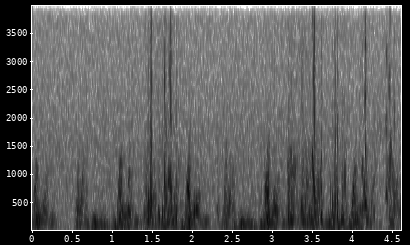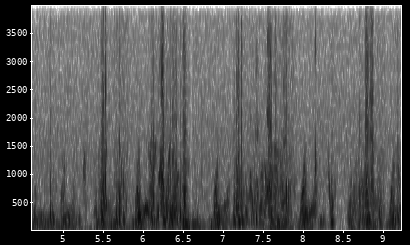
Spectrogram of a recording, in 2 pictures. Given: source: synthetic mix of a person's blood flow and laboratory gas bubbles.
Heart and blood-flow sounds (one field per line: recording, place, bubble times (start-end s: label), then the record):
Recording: Doppler ultrasound of blood flow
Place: precordium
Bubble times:
1.19-1.23 s: bubbles
1.40-1.91 s: bubbles
3.00-3.06 s: bubbles
3.17-3.66 s: bubbles
3.71-3.95 s: bubbles
4.09-4.31 s: bubbles
4.41-4.54 s: bubbles
4.62-5.07 s: bubbles
5.24-5.30 s: bubbles
5.37-5.80 s: bubbles
6.05-6.70 s: bubbles
7.11-7.92 s: bubbles
8.13-8.20 s: bubbles
8.29-8.41 s: bubbles
8.68-9.02 s: bubbles
9.15-9.24 s: bubbles
From the record:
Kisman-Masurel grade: 332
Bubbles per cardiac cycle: rolling drumbeat, 9 or more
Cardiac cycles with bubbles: 50 to 99%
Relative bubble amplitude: moderate (0.250 to 0.450)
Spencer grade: 3 (all of the cardiac periods contain showers or single bubble signals, but not dominating or overriding the cardiac motion signals)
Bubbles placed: only in the low amplitude regions of the cardiac cycle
